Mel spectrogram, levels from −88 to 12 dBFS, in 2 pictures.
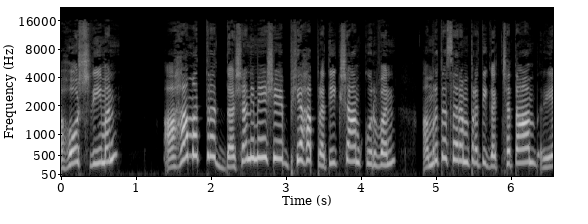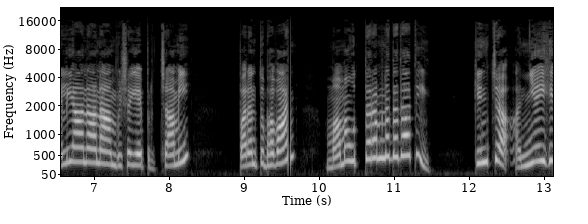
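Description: At 9.59 to 9.62 s the speech drops into a 33 ms silence, a gap at a join of encoded pieces. Encoder delay and end padding were left in, giving smeared edges before the speech resumes.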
